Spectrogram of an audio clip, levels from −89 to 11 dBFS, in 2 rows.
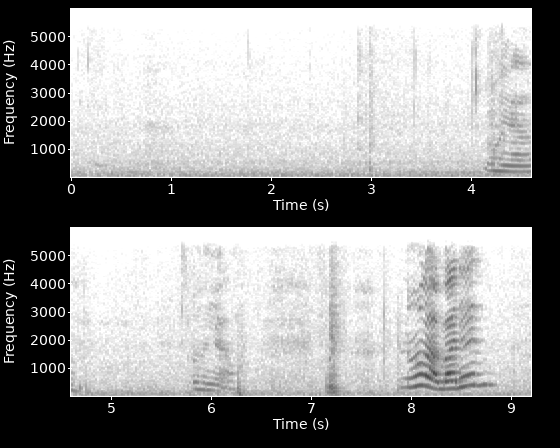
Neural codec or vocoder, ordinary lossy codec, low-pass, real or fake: none; none; 5.4 kHz; real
